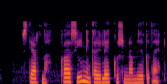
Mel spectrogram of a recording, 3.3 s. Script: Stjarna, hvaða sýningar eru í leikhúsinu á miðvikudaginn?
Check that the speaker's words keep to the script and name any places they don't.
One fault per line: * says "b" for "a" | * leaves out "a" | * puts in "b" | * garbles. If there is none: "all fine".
all fine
